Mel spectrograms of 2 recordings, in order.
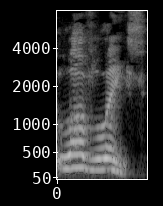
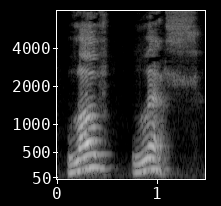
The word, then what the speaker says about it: Lovelace: Lovelace and by the way that's how you pronounce that name not Lovelace it's love less why literally historically that's how that name is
